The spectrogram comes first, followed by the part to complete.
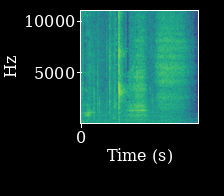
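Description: Plastic parts of a scale-model car seat being handled and pressed together with a small flat screwdriver, with light rustling and one sharp click about three-quarters of a second in.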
